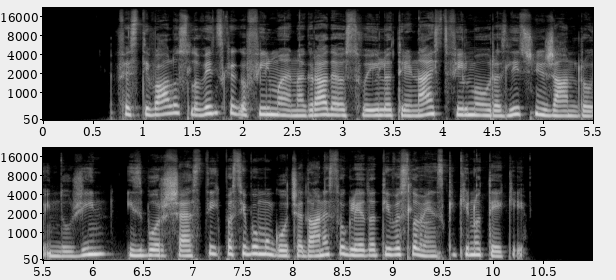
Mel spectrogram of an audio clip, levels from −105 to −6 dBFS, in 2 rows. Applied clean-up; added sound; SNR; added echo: neural mask model Resemble Enhance denoiser.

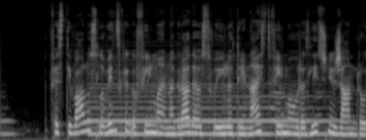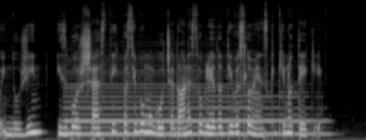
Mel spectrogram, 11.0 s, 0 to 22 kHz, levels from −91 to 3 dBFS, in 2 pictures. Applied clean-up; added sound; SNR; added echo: none; Wind instrument, woodwind instrument; 8 dB; none.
